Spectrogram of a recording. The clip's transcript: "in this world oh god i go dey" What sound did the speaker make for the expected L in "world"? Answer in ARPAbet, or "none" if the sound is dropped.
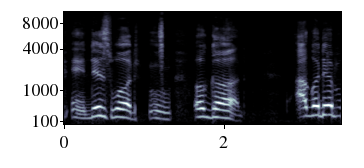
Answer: none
